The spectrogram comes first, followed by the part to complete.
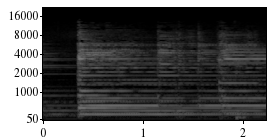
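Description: Guitar strumming in a live song: after a short lull, a loud chord comes in about a third of a second in and rings on, followed by further chord strokes.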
